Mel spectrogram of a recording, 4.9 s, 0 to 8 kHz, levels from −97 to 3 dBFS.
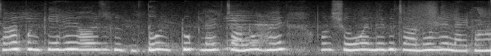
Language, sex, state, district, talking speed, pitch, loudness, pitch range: Hindi, female, Haryana, Jhajjar, 205 wpm, 340 Hz, -12 LUFS, 325-355 Hz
